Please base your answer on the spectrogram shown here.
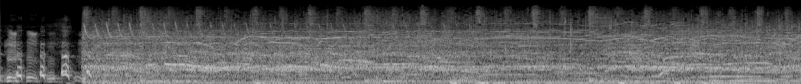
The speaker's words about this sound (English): It's almost like a loop of hooray! I was like, that sound is dubbed in of a crowd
